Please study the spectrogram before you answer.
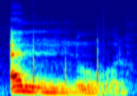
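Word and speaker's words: النور: So we skip over this lam, and instead of saying al, we say an. So this would be pronounced an-nur.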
